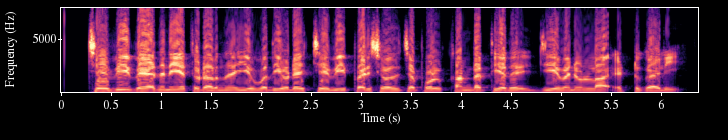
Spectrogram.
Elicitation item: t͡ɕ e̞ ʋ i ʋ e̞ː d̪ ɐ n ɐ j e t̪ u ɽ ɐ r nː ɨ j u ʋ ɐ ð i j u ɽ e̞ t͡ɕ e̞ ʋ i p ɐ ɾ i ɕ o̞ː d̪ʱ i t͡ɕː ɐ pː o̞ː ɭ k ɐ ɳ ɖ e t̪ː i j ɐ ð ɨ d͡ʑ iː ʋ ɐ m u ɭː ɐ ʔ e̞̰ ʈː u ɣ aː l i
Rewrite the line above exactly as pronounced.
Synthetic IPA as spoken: t͡ɕ e̞ ʋ i ʋ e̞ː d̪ ɐ n ɐ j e t̪ u ɽ ɐ r nː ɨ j u ʋ ɐ ð i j u ɽ e̞ t͡ɕ e̞ ʋ i p ɐ ɾ i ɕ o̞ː d̪ʱ i t͡ɕː ɐ pː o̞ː ɭ k ɐ ɳ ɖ e t̪ː i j ɐ ð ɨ d͡ʑ iː ʋ ɐ n u ɭː ɐ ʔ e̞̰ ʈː u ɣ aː l i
